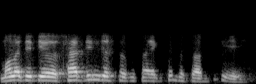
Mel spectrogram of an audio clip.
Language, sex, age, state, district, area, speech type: Nepali, male, 45-60, West Bengal, Darjeeling, rural, conversation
